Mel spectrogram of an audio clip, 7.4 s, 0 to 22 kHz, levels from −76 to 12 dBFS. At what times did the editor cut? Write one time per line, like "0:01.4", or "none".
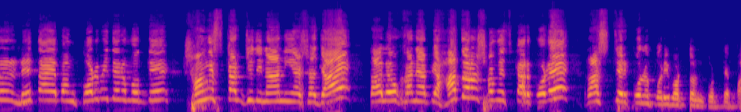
none

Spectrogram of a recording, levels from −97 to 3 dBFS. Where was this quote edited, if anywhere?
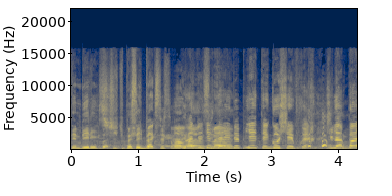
0:01.7

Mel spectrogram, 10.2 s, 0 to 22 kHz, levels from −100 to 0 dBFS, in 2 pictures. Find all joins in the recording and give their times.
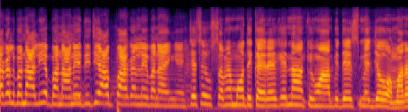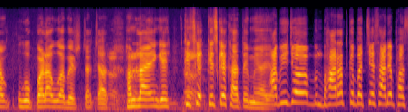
0:02.2
0:08.4

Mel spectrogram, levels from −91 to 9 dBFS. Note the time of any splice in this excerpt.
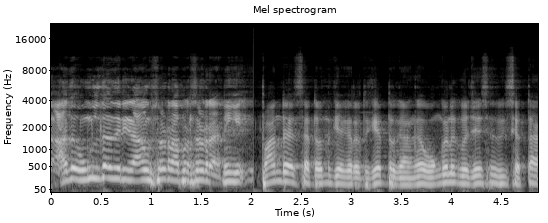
0:02.0

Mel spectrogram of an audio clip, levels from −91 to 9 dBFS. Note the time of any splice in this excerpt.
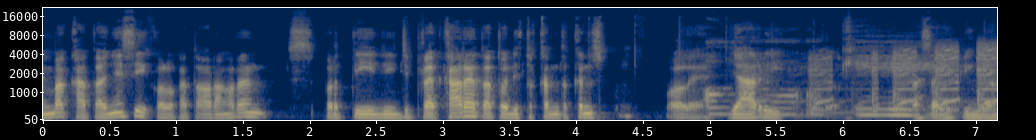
none

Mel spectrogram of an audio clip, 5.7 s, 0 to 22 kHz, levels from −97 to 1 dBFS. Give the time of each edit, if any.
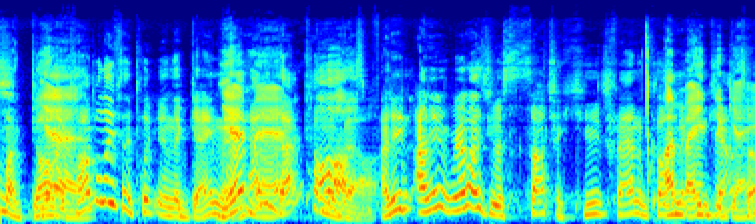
0:02.8

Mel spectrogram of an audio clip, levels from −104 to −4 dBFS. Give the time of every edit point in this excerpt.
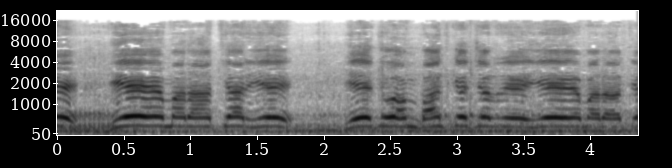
none

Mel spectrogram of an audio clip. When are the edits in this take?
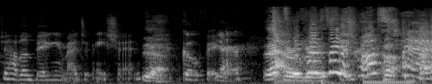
0:02.8

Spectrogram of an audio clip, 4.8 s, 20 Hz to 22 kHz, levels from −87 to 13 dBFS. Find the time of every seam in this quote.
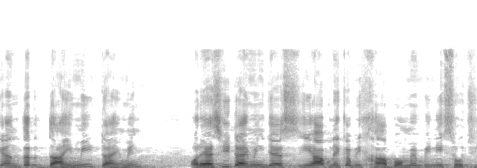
none

